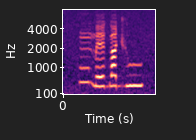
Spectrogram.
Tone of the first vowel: high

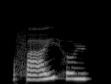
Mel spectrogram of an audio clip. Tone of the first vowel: rising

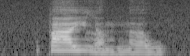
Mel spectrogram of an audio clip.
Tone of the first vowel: high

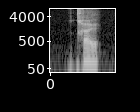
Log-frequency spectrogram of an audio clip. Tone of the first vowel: low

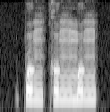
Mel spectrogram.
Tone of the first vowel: falling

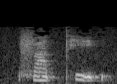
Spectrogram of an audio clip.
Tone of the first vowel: low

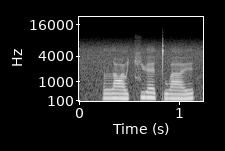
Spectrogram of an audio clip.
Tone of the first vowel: rising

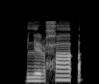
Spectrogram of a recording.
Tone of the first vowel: low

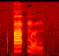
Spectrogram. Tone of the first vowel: high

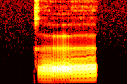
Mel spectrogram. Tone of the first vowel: rising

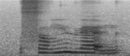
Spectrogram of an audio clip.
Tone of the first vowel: rising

